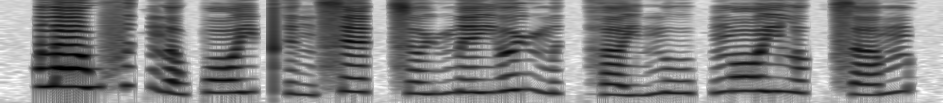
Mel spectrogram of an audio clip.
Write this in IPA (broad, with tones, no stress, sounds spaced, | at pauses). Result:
l aː˥ w f ɪ˥ k̚ n̪ ɐ˨˩ w p ɔː˨˧ j pʰ ɪ˨˩ ŋ s ɛː˧ k̚ s ɵ˨ ɥ m e˧ j ɵ˥ ɥ m ɪ˨ k̚ h ɐ˨˩ j n̪ uː˧ p̚ ŋ ɔː˥ j l ʊ˧ k̚ s ɐ˨˥ m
